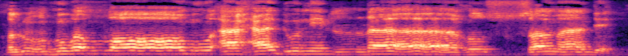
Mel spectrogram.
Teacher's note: Kalau tadi itu dia satu ayat kita baca Allahus samad tebal Allahnya, setelah kita wasol atau disambung dari ayat 1 ayat kedua, Allahnya jadi tipis, kemudian tadi itu ditambah dengan huruf nun di antara tanwin dengan alif. Kemudian kalau dia mau diputus ayat kedua dalam ilmu tajwid, dia harus qalqalah.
